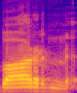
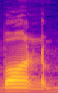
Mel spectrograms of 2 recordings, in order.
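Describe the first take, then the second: First: The R sound is pronounced. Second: The R sound is silent. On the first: The speaker calls it wrong. "born அப்படின்னு சொல்லக்கூடாது" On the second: The speaker calls it right. "ஆர் சைலண்ட்டாக இருக்கணும்"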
